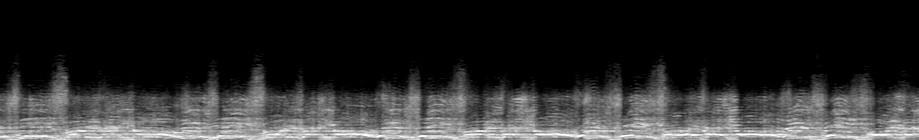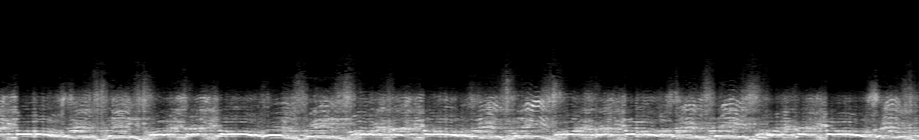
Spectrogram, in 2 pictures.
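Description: Crowd of demonstrators chanting a short protest slogan in unison, repeated over and over about every two seconds.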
